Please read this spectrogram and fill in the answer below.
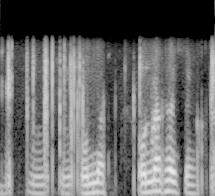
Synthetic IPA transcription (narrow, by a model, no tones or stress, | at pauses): unːɔt | unːɔtɦojsɛ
